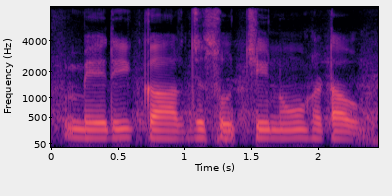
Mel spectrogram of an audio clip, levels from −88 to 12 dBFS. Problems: background sounds at intervals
